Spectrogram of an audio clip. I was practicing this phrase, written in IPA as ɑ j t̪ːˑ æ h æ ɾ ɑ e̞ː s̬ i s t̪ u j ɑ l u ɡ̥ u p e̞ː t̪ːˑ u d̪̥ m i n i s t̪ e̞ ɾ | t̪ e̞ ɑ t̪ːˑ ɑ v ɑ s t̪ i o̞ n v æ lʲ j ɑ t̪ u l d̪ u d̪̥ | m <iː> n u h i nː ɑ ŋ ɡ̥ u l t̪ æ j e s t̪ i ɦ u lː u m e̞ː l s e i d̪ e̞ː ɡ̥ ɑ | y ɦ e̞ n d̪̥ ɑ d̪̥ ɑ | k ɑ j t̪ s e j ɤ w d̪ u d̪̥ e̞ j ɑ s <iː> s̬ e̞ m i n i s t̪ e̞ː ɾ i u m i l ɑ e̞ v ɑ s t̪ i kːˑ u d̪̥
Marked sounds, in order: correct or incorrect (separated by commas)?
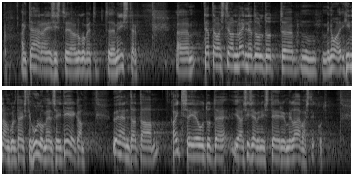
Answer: incorrect, incorrect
